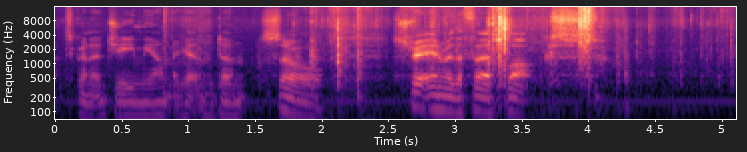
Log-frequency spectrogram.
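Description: Plastic wrapping crinkles as hands tear open a card pack.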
